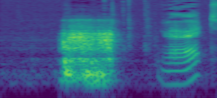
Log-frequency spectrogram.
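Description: A television plays a loud burst of sound.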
